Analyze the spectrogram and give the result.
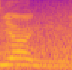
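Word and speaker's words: Yonge: la rue young Street ça s'écrit young mais ça se prononce young young ok faire Montréal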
